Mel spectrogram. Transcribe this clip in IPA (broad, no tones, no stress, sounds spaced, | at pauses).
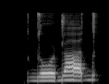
d o ɖ a d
